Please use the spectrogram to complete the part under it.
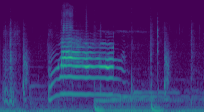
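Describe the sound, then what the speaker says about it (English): A house cat gives one drawn-out, rising meow, close and clear, and a couple of knocks or thumps follow it. "Did your cat say another word?"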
